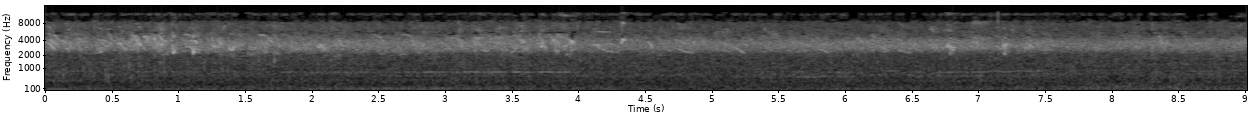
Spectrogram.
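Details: Golden Misri chicks at 23 days old, kept on a poultry farm in Pakistan for sale, keep up a busy chorus of shrill, rapid peeps, many overlapping, with a faint low hum underneath.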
